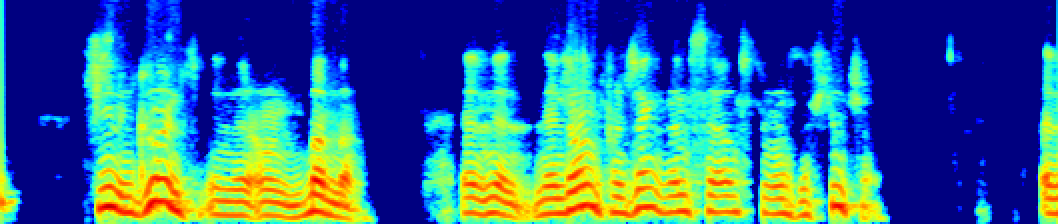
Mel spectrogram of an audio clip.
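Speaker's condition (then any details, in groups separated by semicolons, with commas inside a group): Myotonic dystrophy; type 1, adult onset; neuromuscular follow-up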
